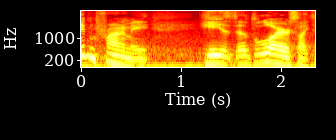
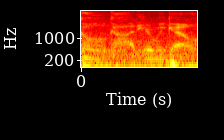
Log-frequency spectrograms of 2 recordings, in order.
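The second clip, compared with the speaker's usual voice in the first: much softer groan of dread; 6 semitones lower, 17 dB quieter than usual. Retold or imitated. Client hearing bad news from his lawyer, soft dread. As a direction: mutter it under your breath, resigned. Speaker's inner dread retold.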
